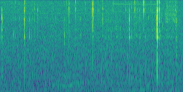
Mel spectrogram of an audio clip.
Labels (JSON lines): {"label": "ambient", "recorder": "HydroMoth"}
